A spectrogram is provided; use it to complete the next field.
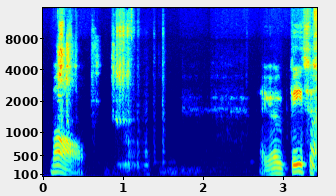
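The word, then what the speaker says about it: Mol: And the research facility in Mall. Pronounced as Mall.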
